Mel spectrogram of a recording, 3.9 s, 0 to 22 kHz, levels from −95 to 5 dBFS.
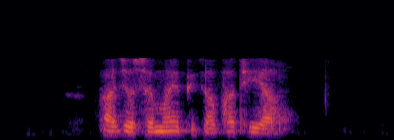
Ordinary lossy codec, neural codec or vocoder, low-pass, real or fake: AAC, 16 kbps; none; 7.2 kHz; real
